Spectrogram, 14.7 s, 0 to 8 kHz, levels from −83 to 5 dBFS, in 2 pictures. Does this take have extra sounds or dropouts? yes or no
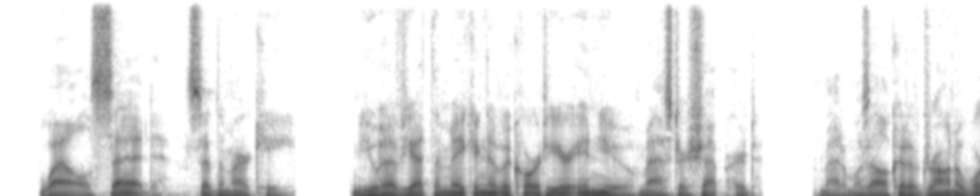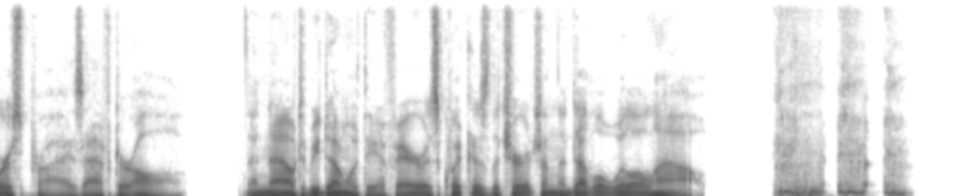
yes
